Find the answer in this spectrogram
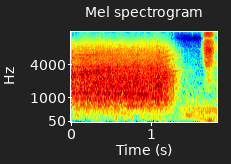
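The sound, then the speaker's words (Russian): A dense burst of studio applause, a steady wash of many hands clapping for just over a second, then it quickly fades out, followed by a brief faint noise. “Аплодисменты, пожалуйста, в студию.”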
